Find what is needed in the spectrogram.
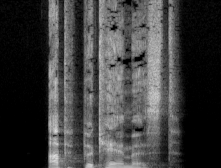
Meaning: second-person singular dependent subjunctive II of abbekommen
- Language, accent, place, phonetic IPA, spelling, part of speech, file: German, Germany, Berlin, [ˈapbəˌkɛːməst], abbekämest, verb, De-abbekämest.ogg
